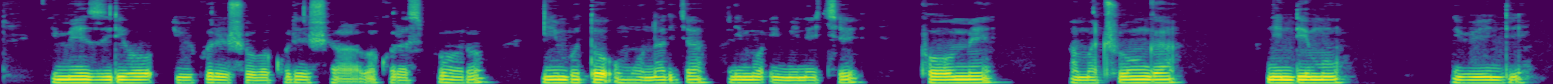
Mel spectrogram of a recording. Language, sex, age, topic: Kinyarwanda, male, 25-35, health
